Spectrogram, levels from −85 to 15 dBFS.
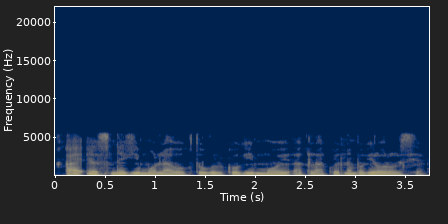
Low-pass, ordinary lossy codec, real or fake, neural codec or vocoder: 5.4 kHz; none; real; none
